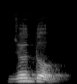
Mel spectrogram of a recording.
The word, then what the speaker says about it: Jadu: the same tongue same So Jadu is pronounced as judo and pa padma padma is flower lotus as puo puo.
